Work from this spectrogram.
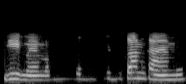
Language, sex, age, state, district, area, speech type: Hindi, female, 30-45, Uttar Pradesh, Azamgarh, rural, conversation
